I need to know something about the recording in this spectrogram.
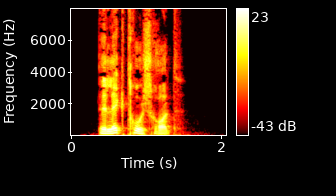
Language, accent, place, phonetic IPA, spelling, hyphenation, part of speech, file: German, Germany, Berlin, [eˈlɛktʀoˌʃʀɔt], Elektroschrott, Elek‧tro‧schrott, noun, De-Elektroschrott.ogg
- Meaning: electronic waste, e-waste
